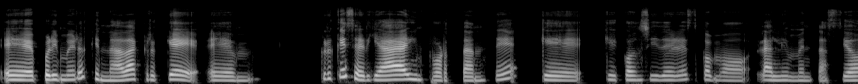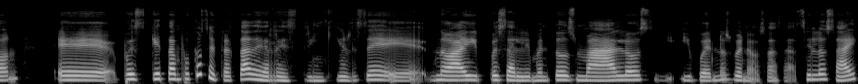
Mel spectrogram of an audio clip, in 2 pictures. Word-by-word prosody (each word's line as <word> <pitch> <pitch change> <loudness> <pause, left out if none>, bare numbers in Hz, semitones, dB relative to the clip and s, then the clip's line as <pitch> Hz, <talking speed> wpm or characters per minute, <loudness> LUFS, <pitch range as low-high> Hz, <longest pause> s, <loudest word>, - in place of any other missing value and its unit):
Eh, 210 -1 +6
primero 220 +4 +3
que 245 - -1
nada, 190 +4 +4
creo 215 -3 -7
que, 220 -5 +4
em, 190 +3 -3 0.6
creo 265 +1 -3
que 355 +2 +3
sería 210 - +7
importante 190 - -2 0.2
que 195 -4 -1 0.2
que 210 -2 -6
consideres 205 +1 -3
como 185 -4 -4
la 205 - 0
alimentación, 190 +3 -3 0.4
eh, 200 -2 +1
pues, 240 0 -1
que 250 +1 -1
tampoco 250 - -1
se 275 -7 0
trata 200 +5 0
de 215 -5 +1
restringirse, 180 +2 -7
eh, 175 -5 -3
no 205 +1 -1
hay, 200 0 +4
pues, 205 0 -5
alimentos 190 +2 -1
malos 195 +3 +2
y 195 - -20
y 190 - -8
buenos, 185 +4 -5
bueno, 195 -3 -4
o - - -14
sea 170 - -9
sea, 165 - -16
sí 225 - -6
los 235 0 -3
hay, 195 +7 +1
200 Hz, 145 wpm, -22 LUFS, 185-220 Hz, 0.6 s, sería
